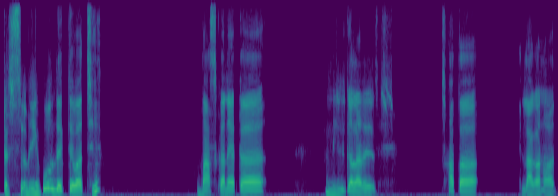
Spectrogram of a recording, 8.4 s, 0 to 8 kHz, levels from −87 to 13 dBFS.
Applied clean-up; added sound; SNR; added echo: neural diffusion model UNIVERSE++.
